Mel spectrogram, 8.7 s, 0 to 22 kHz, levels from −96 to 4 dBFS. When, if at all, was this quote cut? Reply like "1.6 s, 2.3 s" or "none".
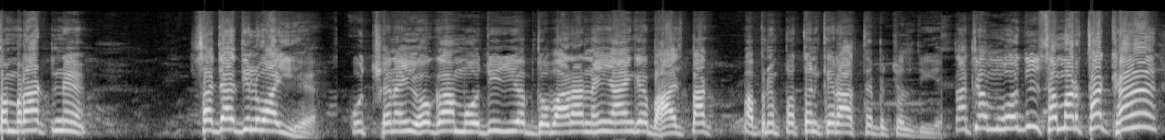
2.4 s, 7.1 s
